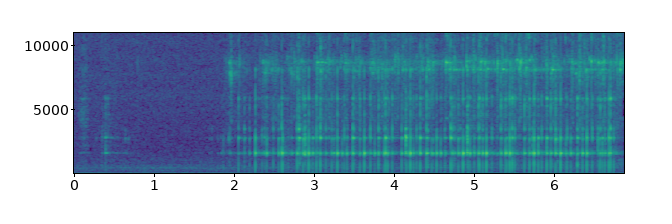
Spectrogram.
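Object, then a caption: Ceramic object. A ceramic object is tapped repeatedly in quick, uneven succession, producing bright, short clinks that ring around 1.6 kHz and die away almost instantly. The first two seconds hold only a faint low rumble before the tapping begins and continues steadily to the end.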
